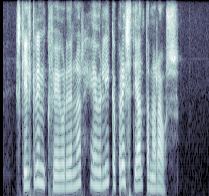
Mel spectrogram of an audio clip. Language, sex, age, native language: Icelandic, female, 40-49, Icelandic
